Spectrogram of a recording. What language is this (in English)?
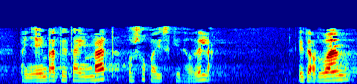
Basque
